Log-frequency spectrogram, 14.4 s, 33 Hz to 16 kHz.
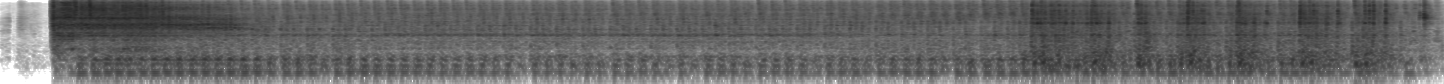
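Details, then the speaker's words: Polaris Sportsman 450 ATV on its quickly cleaned original Mikuni carb, slow circuit blown clear, slow-jet size unknown: starts to a lumpy idle without enricher, then stumbles and flutters instead of revving when blipped, even with enricher. Bogging, won't take throttle; cause unconfirmed. "Won't take any throttle. And I know that slow circuit's clear. Let's give it a little enricher. Yeah, she won't take any throttle."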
